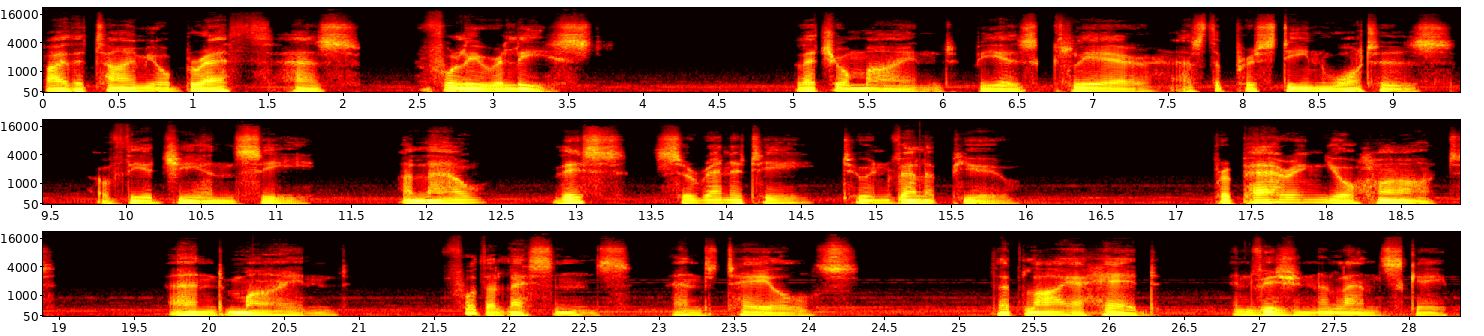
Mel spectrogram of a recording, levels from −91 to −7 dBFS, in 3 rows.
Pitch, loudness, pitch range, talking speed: 90 Hz, -25 LUFS, 85-100 Hz, 95 wpm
